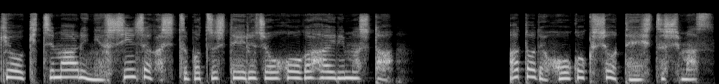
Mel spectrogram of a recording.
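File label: operation over, Japanese; HK33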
